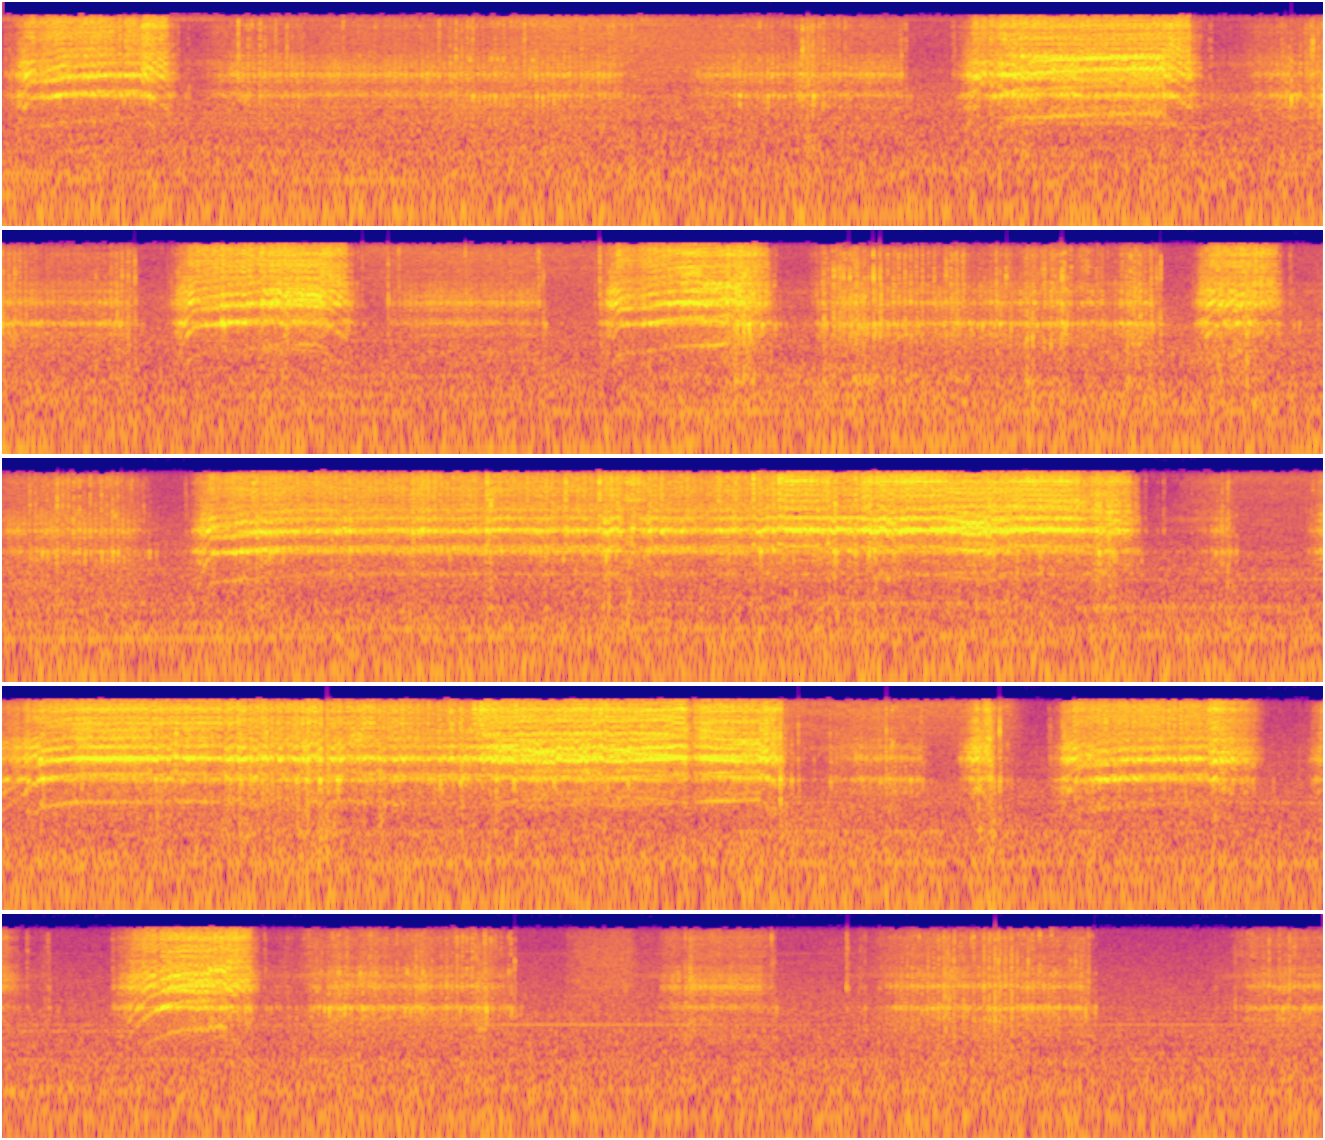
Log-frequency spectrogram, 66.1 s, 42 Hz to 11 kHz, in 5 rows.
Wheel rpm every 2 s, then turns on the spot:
70, 40, 30, 20, 30, 130, 30, 80, 60, 50, 80, 30, 50, 20, 110, 160, 160, 160, 120, 30, 160, 170, 160, 110, 30, 110, 10, 70, 30, 10, 10, 30, 10.
2-10 12-14 16-18 20-24 26-28 48-50 54-60 62-66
